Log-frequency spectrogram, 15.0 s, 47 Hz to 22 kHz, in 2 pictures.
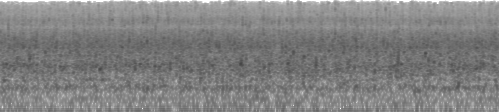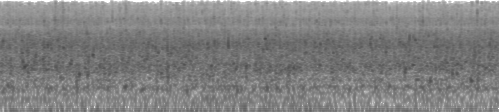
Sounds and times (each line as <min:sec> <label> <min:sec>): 0:00.0 small stream 0:14.9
